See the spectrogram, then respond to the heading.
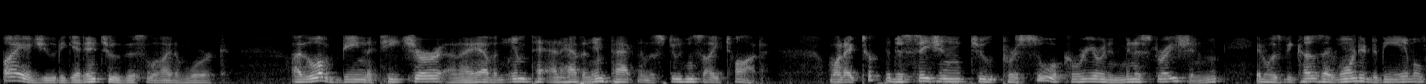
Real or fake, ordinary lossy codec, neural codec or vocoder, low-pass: fake; AAC, 16 kbps; codec, 16 kHz, 2 kbps, X-Codec, HuBERT features, trained on balanced general audio; 7.2 kHz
